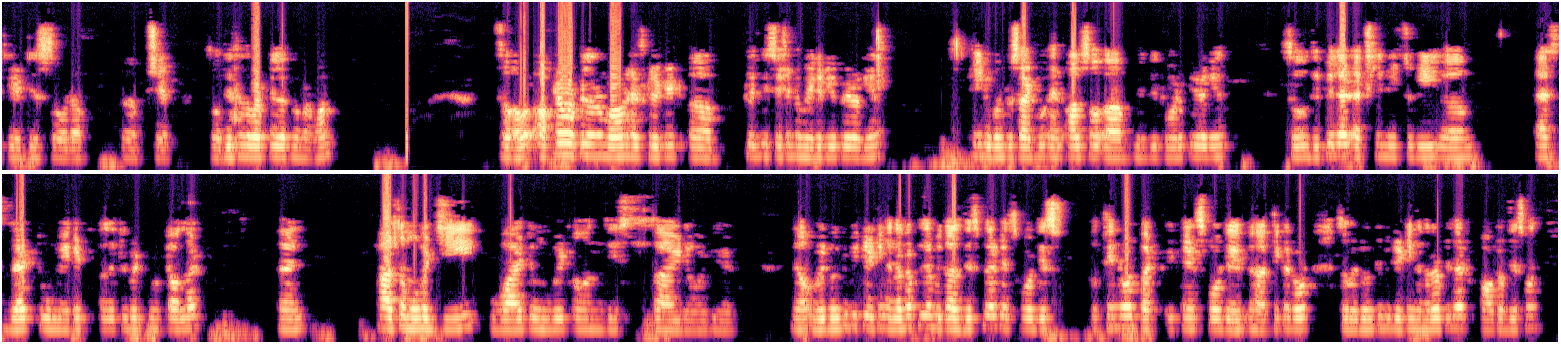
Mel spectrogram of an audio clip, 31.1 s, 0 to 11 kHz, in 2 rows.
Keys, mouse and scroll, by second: 1.9 Tab, 7.5 click, 8.0 scroll down 2, 9.3 KP_3, 11.6 click, 12.1-14.7 scroll down 2, 15.2 s, 17.5-18.0 scroll down 2, 19.8 g, 24.0-27.1 middle drag.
